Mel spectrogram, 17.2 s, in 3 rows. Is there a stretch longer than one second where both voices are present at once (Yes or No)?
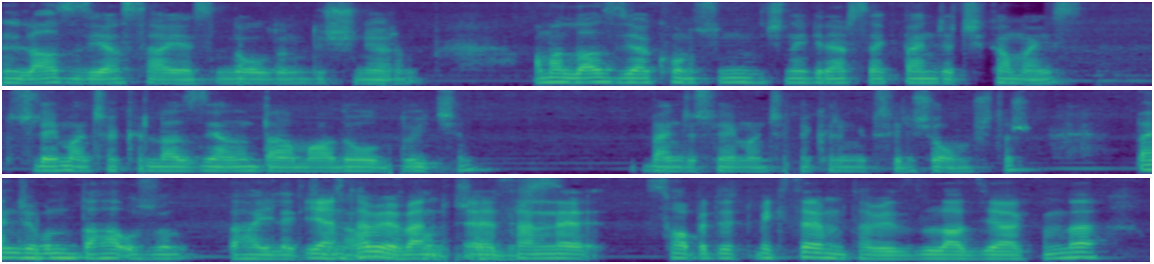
Yes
